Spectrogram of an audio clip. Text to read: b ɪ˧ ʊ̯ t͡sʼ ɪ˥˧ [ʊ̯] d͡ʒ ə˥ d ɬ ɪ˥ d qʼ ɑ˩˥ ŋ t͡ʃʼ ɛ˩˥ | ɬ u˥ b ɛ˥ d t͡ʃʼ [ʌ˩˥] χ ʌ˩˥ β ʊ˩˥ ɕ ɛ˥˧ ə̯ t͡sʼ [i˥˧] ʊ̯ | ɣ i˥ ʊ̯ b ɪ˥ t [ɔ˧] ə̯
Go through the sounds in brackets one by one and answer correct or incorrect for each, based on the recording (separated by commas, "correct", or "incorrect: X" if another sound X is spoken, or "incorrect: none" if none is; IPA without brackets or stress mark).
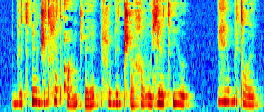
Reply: correct, correct, correct, correct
